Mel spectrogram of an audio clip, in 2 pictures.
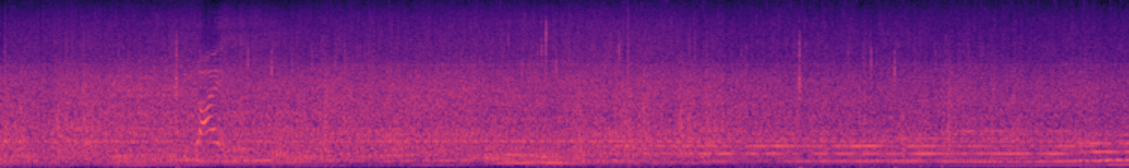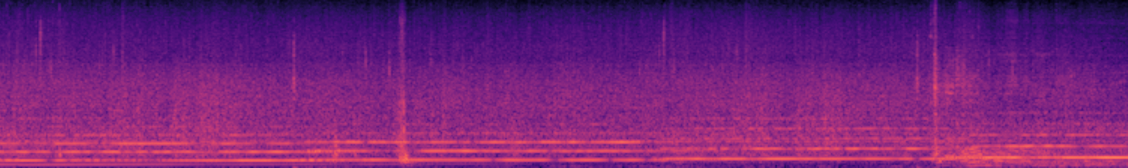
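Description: Steady rain, with a bus engine pulling away in the first few seconds, then a film score of long held notes that swells in from about eight seconds in and steps up in pitch near the end.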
